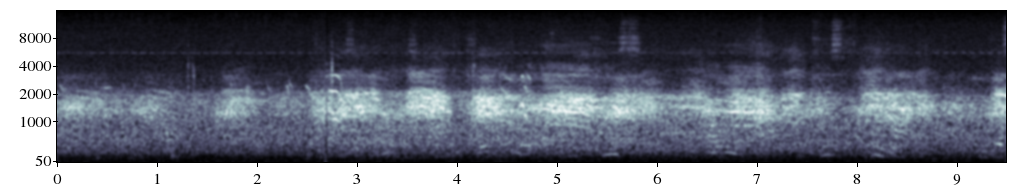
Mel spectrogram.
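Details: Wintering rooks massing at a Vienna cemetery in Ottakring just before twilight, a pre-roost gathering place; countless birds give a steady roar of rough cawing calls, swelling and easing in waves.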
